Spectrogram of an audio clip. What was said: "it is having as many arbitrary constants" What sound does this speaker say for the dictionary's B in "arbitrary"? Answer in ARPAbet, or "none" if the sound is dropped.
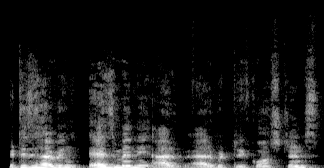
none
